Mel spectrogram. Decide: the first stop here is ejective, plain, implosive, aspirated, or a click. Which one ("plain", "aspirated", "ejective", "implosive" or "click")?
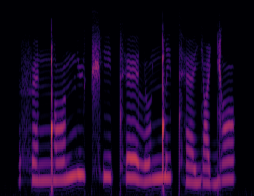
click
